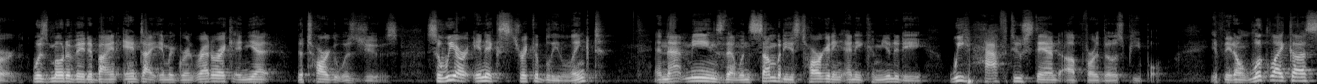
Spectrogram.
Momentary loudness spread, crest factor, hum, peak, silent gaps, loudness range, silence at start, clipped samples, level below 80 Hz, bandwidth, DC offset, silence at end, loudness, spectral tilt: 14 LU; 16 dB; none; -4 dBFS; none; 3 LU; 0 s; under 0.1%; -54 dBFS; 13.5 kHz; under 0.1%; 0 s; -20 LUFS; -5 dB/octave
